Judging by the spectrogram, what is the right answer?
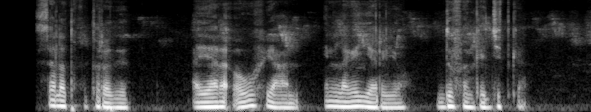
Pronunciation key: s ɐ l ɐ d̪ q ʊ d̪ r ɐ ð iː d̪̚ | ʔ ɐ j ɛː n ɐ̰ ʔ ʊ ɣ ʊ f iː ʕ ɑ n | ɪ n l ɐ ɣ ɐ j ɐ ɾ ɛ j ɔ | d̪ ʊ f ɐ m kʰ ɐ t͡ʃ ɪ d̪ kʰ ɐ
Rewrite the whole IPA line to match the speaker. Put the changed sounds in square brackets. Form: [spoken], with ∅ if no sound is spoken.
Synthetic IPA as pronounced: s ɐ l ɐ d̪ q ʊ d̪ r ɐ ð [ɛː] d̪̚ | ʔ ɐ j [aː] n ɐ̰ ʔ ʊ ɣ ʊ f iː ʕ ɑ n | ɪ n l ɐ ɣ ɐ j ɐ ɾ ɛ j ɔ | d̪ ʊ f ɐ [ŋ] kʰ ɐ t͡ʃ ɪ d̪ kʰ ɐ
